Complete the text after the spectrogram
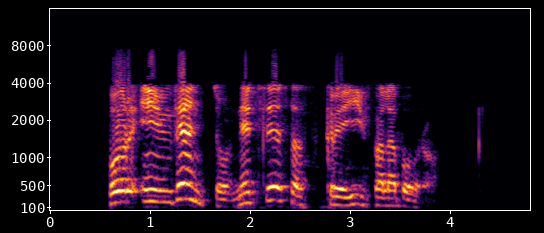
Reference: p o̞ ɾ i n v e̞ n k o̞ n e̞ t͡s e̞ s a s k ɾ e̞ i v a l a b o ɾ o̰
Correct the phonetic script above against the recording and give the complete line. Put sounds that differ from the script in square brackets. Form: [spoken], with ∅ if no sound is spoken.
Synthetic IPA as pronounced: p o̞ ɾ i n v e̞ n [t] o̞ n e̞ t͡s e̞ s a s k ɾ e̞ i v a l a b o ɾ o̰

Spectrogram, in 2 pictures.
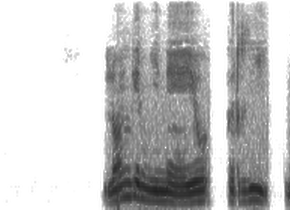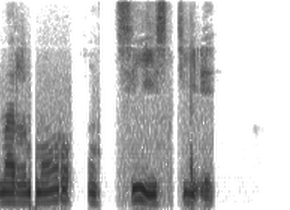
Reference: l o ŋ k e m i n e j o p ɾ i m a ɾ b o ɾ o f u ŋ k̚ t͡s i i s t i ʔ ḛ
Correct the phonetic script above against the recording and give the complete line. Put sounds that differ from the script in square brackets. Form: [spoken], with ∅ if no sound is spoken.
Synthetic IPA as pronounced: l o ŋ [ɡ] e m i n e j o p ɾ i m a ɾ [m] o ɾ o f u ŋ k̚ t͡s i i s t i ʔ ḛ

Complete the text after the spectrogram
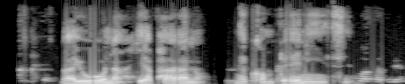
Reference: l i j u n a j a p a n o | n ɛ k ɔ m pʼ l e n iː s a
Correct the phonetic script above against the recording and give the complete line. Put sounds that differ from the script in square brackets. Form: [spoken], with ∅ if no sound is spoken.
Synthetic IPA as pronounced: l [a] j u n a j a [pʰ] a n [ɔ] | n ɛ [kʰ] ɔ m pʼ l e n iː s [i]

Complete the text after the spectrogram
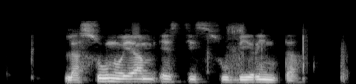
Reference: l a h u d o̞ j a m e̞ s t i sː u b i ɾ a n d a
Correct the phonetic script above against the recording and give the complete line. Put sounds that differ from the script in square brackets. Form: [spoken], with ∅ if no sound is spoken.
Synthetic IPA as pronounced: l a [s] u [n] o̞ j a m e̞ s t i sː u b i ɾ [i] n [t] a

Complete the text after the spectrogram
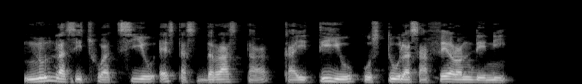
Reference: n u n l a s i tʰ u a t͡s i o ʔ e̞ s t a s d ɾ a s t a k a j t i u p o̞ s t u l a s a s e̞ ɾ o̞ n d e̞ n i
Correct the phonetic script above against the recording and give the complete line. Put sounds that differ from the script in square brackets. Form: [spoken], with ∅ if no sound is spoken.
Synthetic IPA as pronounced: n u n l a s i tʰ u a t͡s i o ʔ e̞ s t a s d ɾ a s t a k a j t i u p o̞ s t u l a s a [f] e̞ ɾ o̞ n d e̞ n i

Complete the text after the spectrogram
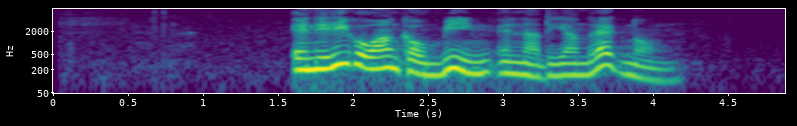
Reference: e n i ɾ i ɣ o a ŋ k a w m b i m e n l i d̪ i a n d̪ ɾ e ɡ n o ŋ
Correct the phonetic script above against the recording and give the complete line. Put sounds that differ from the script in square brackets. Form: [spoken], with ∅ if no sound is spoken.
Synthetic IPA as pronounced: e n i ɾ i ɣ o a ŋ k a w m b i [ŋ] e n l [a] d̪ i a n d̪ ɾ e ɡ n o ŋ

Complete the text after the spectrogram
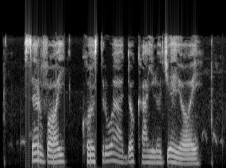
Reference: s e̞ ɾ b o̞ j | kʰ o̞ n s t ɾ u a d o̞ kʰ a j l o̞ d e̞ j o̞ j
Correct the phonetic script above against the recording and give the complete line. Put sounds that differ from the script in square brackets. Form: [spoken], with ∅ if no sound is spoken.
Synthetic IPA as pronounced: s e̞ ɾ [v] o̞ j | kʰ o̞ n s t ɾ u a d o̞ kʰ a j l o̞ [d͡ʒ] e̞ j o̞ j

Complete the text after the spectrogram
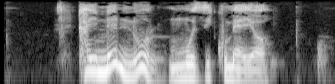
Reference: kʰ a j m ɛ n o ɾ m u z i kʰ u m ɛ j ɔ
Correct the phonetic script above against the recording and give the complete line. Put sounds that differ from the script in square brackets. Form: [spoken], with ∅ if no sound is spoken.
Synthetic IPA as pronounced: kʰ a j [n] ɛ n [u] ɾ m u z i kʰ u m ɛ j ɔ

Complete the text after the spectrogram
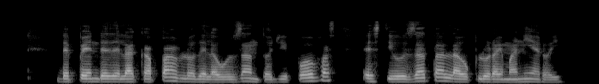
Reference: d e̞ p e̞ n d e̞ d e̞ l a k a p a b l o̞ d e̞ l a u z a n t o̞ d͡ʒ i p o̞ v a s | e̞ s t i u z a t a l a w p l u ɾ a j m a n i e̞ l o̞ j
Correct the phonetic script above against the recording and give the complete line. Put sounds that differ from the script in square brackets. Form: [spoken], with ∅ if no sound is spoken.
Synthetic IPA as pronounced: d e̞ p e̞ n d e̞ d e̞ l a k a p a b l o̞ d e̞ l a u z a n t o̞ d͡ʒ i p o̞ v a s | e̞ s t i u z a t a l a w p l u ɾ a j m a n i e̞ [ɾ] o̞ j

